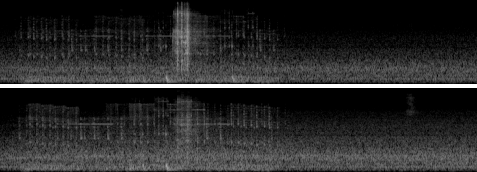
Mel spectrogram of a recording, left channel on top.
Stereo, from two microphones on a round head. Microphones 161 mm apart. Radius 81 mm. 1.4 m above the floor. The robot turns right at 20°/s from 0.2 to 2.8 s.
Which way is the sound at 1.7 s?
65° left (ahead or behind).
